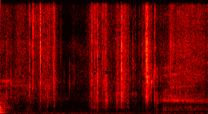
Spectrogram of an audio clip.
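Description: Wrappers of a handful of Tim Hortons hockey card packs crinkling faintly in short scattered rustles as the packs are picked up and handled.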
